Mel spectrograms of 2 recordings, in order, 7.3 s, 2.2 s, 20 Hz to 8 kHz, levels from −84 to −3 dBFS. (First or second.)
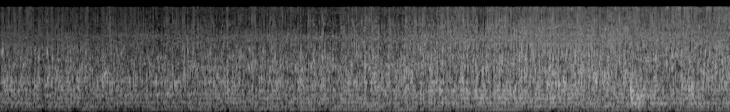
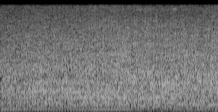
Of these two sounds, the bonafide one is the second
